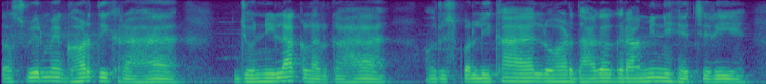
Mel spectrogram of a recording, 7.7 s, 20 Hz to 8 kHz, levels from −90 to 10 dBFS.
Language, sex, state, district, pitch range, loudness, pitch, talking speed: Hindi, male, Jharkhand, Garhwa, 115-130 Hz, -20 LUFS, 125 Hz, 155 wpm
